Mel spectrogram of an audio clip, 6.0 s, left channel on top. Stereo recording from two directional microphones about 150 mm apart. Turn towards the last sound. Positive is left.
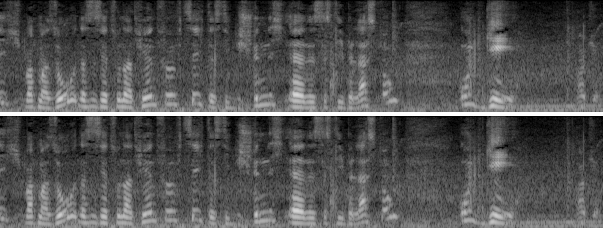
turn(degrees=-10)  # may be behind; listen again after turning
